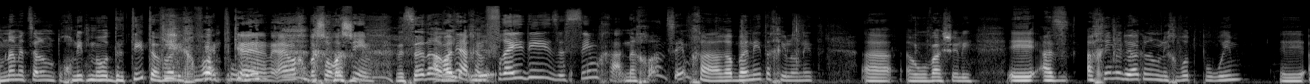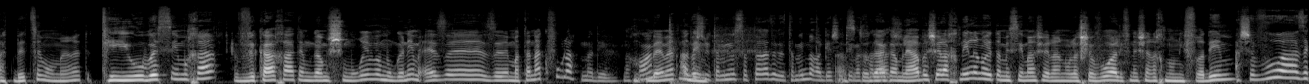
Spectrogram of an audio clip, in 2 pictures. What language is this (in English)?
Hebrew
